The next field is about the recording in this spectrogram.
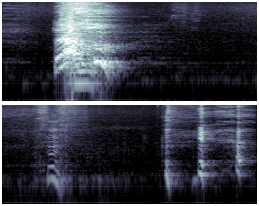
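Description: A single loud sneeze bursts out near the start, followed after a pause by a few faint, short vocal murmurs.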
